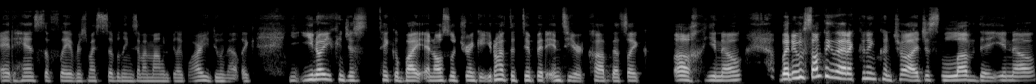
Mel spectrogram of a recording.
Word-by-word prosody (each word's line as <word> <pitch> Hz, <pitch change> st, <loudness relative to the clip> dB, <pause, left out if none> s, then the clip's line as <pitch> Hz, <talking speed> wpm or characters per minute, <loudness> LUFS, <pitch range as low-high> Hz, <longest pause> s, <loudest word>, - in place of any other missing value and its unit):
enhance 180 Hz, 0 st, -5 dB
the 180 Hz, -, -9 dB
flavors. 165 Hz, -2 st, -7 dB
My 170 Hz, -, -7 dB
siblings 170 Hz, -1 st, -8 dB
and 165 Hz, -, -10 dB
my 160 Hz, -, -8 dB
mom 160 Hz, 0 st, -7 dB
would 155 Hz, -, -11 dB
be 155 Hz, -, -11 dB
like, 155 Hz, -1 st, -12 dB
"Why 160 Hz, -, -15 dB
are 185 Hz, -, -1 dB
you 185 Hz, -, -5 dB
doing 155 Hz, -1 st, -8 dB
that?" 140 Hz, -, -12 dB
Like, 155 Hz, 0 st, -11 dB, 0.4 s
y 185 Hz, -, -10 dB
you 215 Hz, +4 st, +1 dB
know, 235 Hz, -, +7 dB
you 230 Hz, -2 st, +2 dB
can 210 Hz, -, -4 dB
just 190 Hz, -2 st, -5 dB
take 200 Hz, -1 st, -5 dB
a -, -, -2 dB
bite 180 Hz, -1 st, +3 dB
and 180 Hz, -, 0 dB
also 185 Hz, +1 st, +1 dB
drink 185 Hz, 0 st, -3 dB
it. -, -, -4 dB
You 185 Hz, -, -4 dB
don't 220 Hz, -, +2 dB
have 230 Hz, -, +1 dB
to 195 Hz, -, -2 dB
dip 195 Hz, +3 st, -2 dB
it 190 Hz, -, 0 dB
into 185 Hz, -1 st, -3 dB
your 160 Hz, -, -3 dB
cup, 175 Hz, 0 st, -4 dB
that's 165 Hz, +1 st, -5 dB
like 175 Hz, -1 st, -2 dB, 0.3 s
ugh, 200 Hz, -1 st, +4 dB
you 195 Hz, 0 st, -3 dB
know, 190 Hz, +3 st, 0 dB, 0.4 s
but 250 Hz, +3 st, +8 dB
it -, -, +7 dB
was 325 Hz, -1 st, +5 dB
something 360 Hz, +1 st, +5 dB
that 275 Hz, -4 st, +8 dB
I -, -, +5 dB
couldn't 275 Hz, 0 st, -2 dB
control. 225 Hz, -2 st, -1 dB
I 180 Hz, -, +6 dB
just 200 Hz, +1 st, -4 dB
loved 195 Hz, 0 st, +2 dB
it, 175 Hz, -2 st, -3 dB
you 195 Hz, -, -4 dB
know? 185 Hz, +1 st, -2 dB
185 Hz, 335 wpm, -22 LUFS, 170-200 Hz, 0.4 s, but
